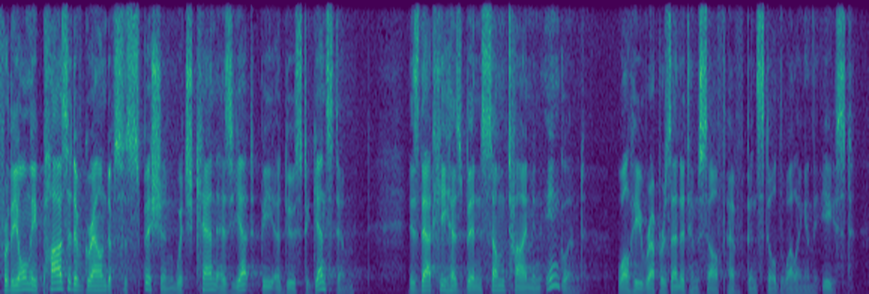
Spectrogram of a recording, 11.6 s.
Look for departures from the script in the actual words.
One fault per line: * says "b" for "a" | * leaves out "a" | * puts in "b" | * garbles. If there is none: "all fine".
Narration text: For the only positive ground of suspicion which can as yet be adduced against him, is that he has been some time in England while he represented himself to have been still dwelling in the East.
* leaves out "to"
